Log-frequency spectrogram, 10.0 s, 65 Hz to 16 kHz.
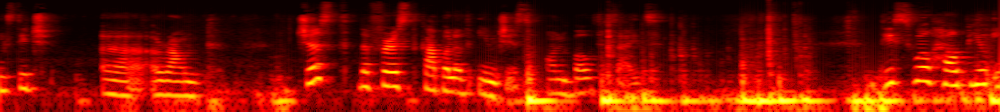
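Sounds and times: woman talking: 0:00.0 - 0:06.7, 0:08.6 - 0:10.0.

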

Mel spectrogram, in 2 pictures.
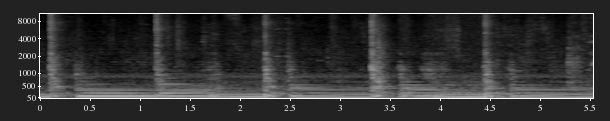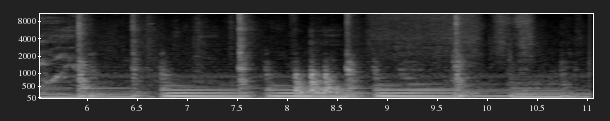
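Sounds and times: double bass playing low notes: 0:00.0 - 0:11.0.

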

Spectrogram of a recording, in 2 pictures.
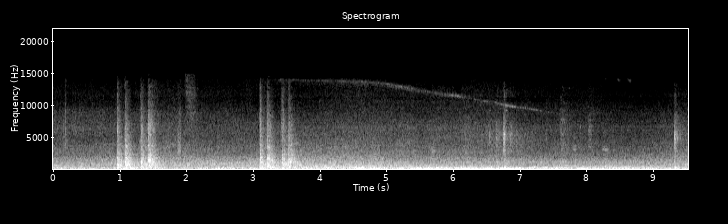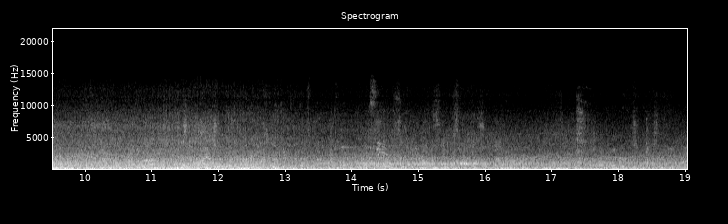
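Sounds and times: street traffic noise: 0:00.0 - 0:19.0.

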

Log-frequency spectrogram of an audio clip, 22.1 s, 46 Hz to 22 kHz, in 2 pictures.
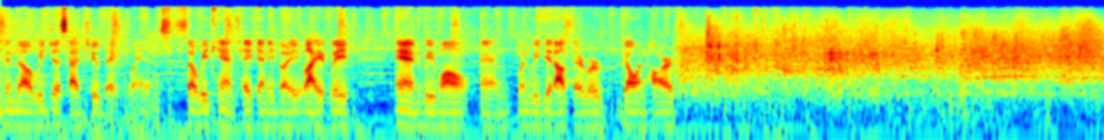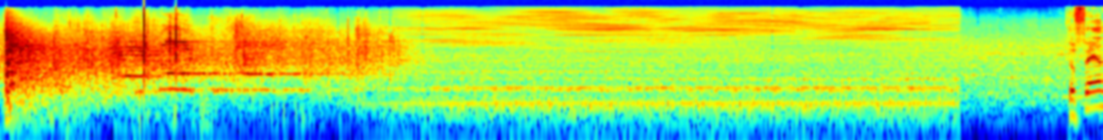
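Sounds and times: hockey stick shot crack: 0:06.8 - 0:14.9
skates scraping ice: 0:06.8 - 0:14.9
grinder motor hum: 0:14.4 - 0:20.6.

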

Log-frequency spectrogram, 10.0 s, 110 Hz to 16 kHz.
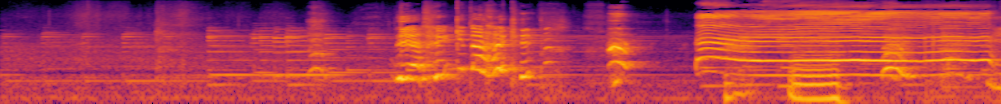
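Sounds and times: infant crying: 0:07.0 - 0:10.0.

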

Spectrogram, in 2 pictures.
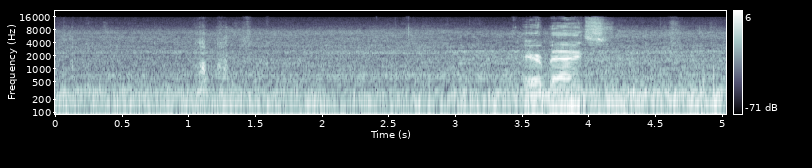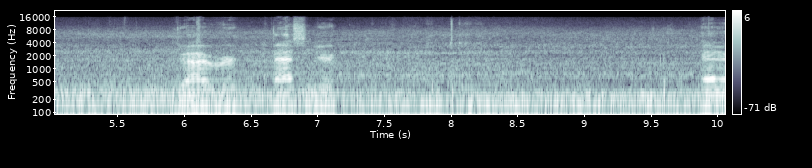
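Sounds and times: car engine rumble in cabin: 0:00.0 - 0:10.0.

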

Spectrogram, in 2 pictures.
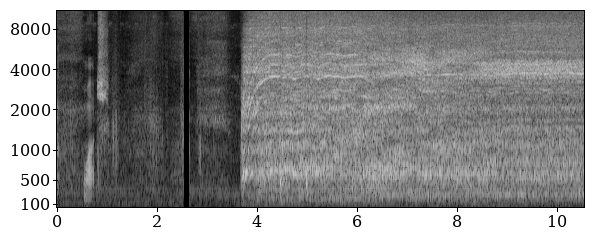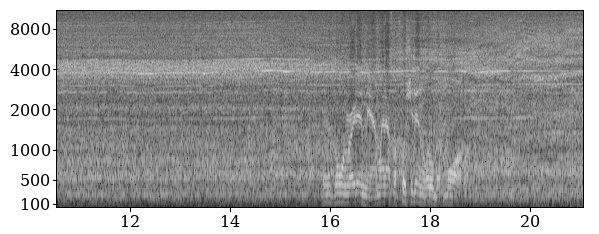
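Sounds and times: shop vacuum motor whining: 0:03.6 - 0:21.0.

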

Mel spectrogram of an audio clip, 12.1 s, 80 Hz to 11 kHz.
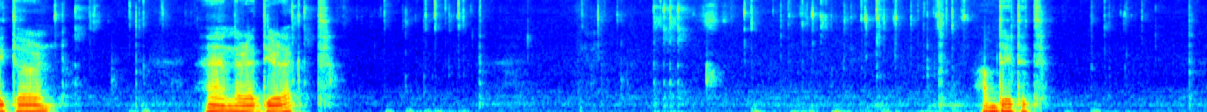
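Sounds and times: computer keyboard typing: 0:00.5 - 0:01.7, 0:03.8 - 0:04.8, 0:05.9 - 0:09.8, 0:10.9 - 0:11.6.

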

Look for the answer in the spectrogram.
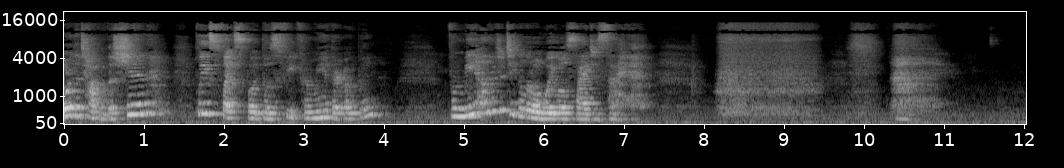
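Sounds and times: woman exhaling: 0:07.5 - 0:11.1.

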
